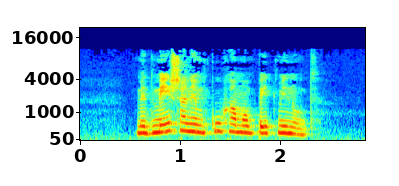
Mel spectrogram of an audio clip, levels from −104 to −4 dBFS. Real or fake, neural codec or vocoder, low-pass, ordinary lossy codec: fake; vocoder, 48 kHz, 128 mel bands, Vocos; 19.8 kHz; MP3, 48 kbps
